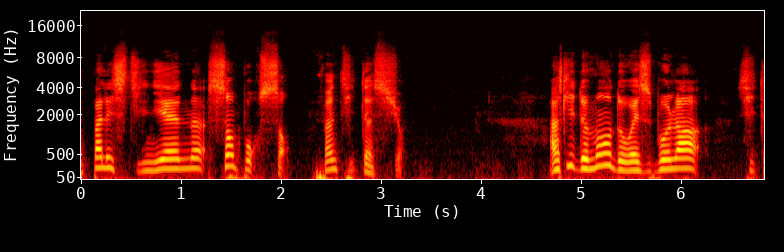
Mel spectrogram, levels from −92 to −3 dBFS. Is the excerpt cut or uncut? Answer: cut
